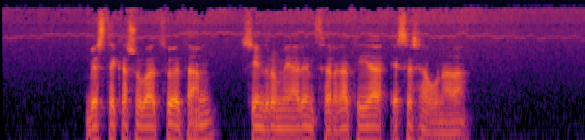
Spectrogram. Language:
Basque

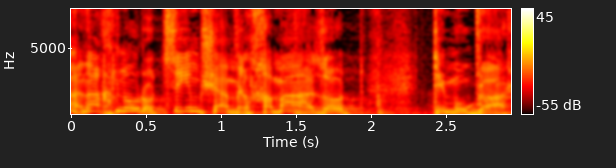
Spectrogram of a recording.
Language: Hebrew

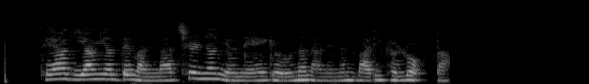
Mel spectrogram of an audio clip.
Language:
Korean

